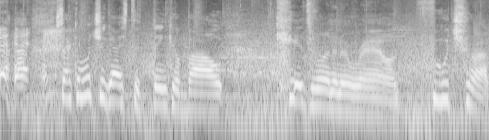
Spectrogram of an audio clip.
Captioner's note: laughing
